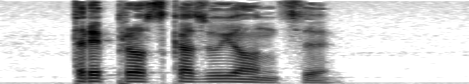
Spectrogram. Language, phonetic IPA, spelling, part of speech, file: Polish, [ˈtrɨp ˌrɔskazuˈjɔ̃nt͡sɨ], tryb rozkazujący, noun, Pl-tryb rozkazujący.ogg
